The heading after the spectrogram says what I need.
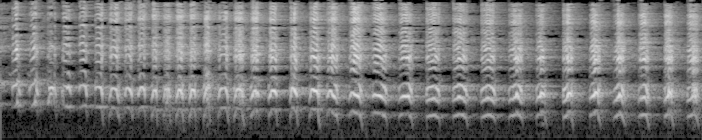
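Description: A kookaburra laughs: a rolling run of loud, hoarse 'ha-ha' notes, about four a second, that build in strength and grow more excited.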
